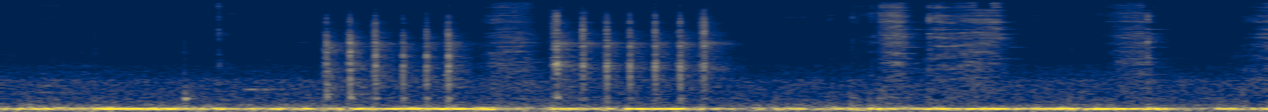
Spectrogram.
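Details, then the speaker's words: Electric scooter with a mechanical disc brake: a steady low motor hum with quick rhythmic scraping ticks as the bent brake disc rubs the caliper, heard while the caliper is being repositioned. "Let's see, the brake disc is bent. It's bent, so we have to adjust it."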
